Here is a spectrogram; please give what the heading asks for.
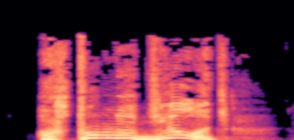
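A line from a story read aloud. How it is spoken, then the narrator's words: Nervous shout. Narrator (Russian): нервно выкрикнул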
